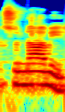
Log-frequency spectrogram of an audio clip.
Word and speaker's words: tsunami: Check out the word tsunami. I'm sure you know that. A tsunami is one case where T is right at the start.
